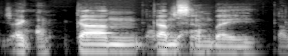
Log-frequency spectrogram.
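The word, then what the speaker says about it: cơm: What is the Gum. okay, gum? Yeah. Okay. But it's spelled with a C, but it's pronounced Yeah. with a G.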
